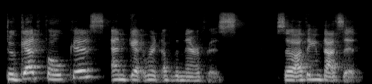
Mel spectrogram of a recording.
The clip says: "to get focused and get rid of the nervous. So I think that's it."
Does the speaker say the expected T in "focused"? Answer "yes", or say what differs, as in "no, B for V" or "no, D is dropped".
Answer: no, T is dropped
